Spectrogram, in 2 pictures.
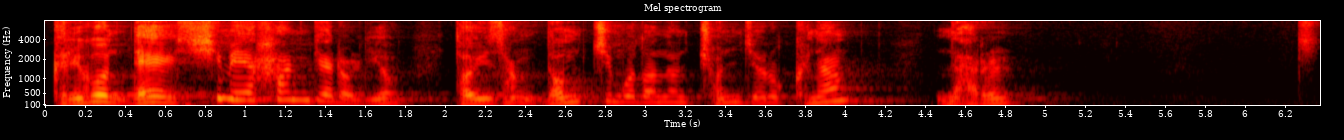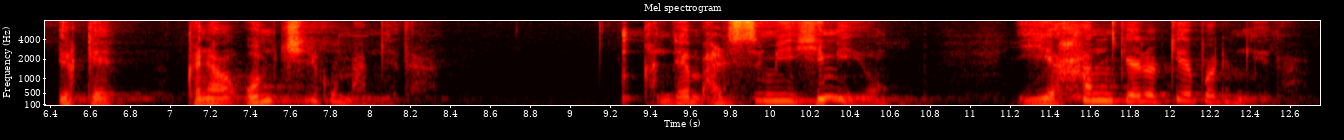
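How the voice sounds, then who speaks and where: Animated high-pitched Korean pastor preaching. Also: male voice, slightly rough. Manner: dramatic, acts out biblical quotes in voices. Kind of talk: Sunday sermon. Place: church sanctuary.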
